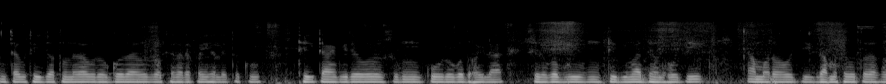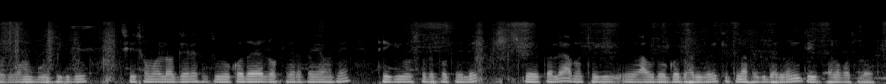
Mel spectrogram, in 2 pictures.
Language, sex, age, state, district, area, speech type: Odia, male, 60+, Odisha, Kendujhar, urban, spontaneous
